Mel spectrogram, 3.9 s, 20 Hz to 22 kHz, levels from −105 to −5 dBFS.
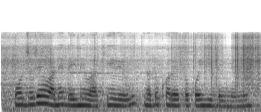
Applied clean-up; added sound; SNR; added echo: none; none; none; reverberation time 0.3 s.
